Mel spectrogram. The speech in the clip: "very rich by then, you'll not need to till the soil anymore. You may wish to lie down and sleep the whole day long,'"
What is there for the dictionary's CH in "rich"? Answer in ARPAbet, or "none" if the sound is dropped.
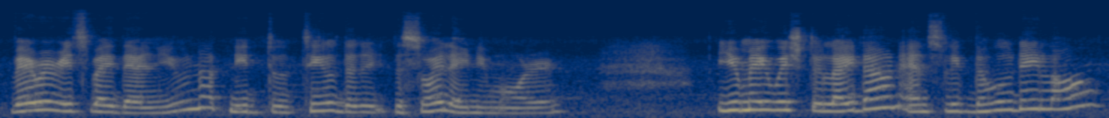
S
